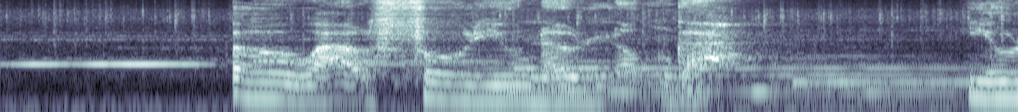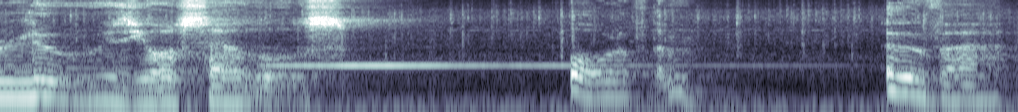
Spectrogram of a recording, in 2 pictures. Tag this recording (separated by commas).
Speech, Music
